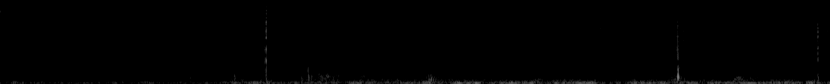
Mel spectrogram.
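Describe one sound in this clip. A long-tailed macaque chews peanuts.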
